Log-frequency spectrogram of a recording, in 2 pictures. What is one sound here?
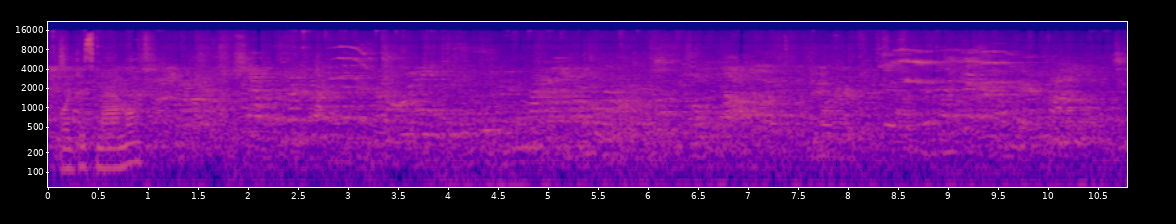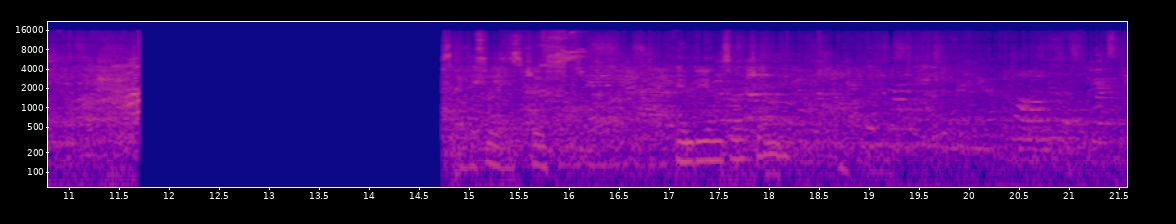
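A crowd of men and women chatter and murmur nearby in a large echoing hall.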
